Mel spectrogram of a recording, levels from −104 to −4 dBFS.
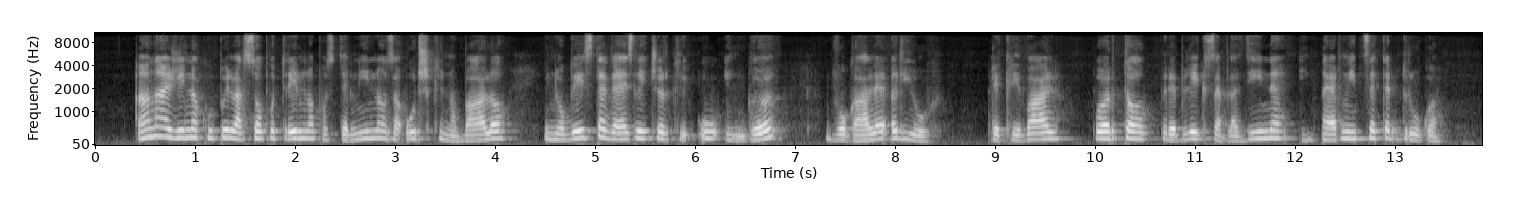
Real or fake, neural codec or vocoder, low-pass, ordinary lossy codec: fake; codec, 24 kHz, 3 kbps, HILCodec; 9.9 kHz; MP3, 96 kbps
